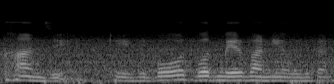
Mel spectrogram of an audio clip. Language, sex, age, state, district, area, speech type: Punjabi, female, 30-45, Punjab, Firozpur, rural, spontaneous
